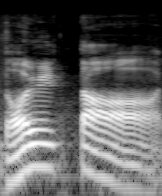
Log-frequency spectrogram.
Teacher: 리을 비읍일 때 이런 경우 비읍으로 소리가 안 나고 리을로 발음이 된다. 그래서 넓다 이렇게 발음을 해야 되겠죠.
